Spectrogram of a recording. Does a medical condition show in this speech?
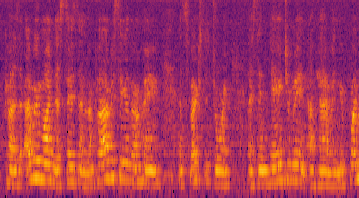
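Yes: ALS; lost use of arms; terminal stage.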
